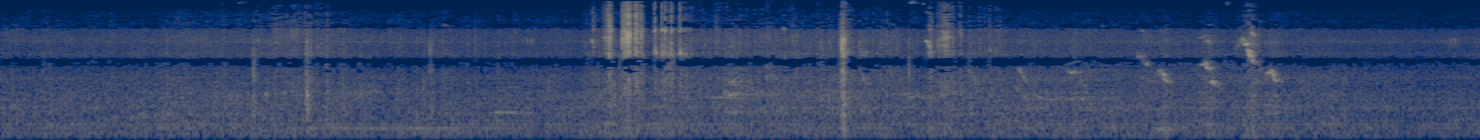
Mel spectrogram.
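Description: Faint bird sounds from an egret roost: a few sharp clicks, with a brief cluster about four seconds in, then a string of short high chirps near the end, over a low steady hum.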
